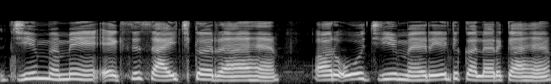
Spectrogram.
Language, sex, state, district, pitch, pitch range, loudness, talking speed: Hindi, female, Uttar Pradesh, Budaun, 215 Hz, 195-240 Hz, -12 LUFS, 140 wpm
